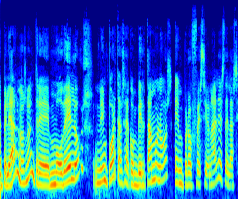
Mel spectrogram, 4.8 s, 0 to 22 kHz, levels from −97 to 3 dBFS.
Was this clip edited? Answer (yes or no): yes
